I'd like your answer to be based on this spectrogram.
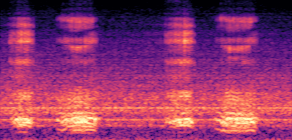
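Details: Noisy, rasping breaths with a whistling edge on both inspiration and expiration, about four cycles in four seconds, from Bogey while trying to sleep; wheezing.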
